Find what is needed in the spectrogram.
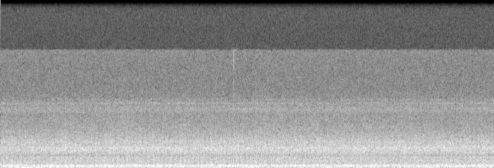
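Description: Steady background noise: an even hiss with low rumble and a faint steady hum, no distinct events.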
